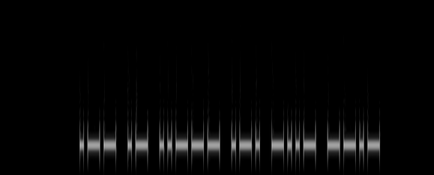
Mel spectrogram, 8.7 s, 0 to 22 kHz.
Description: Morse code, heard as a keyed tone, about 15 wpm, 700 Hz. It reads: WA2RXQ
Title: USA Call Signs - 6 Characters - Repeated 2x - 15wpm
